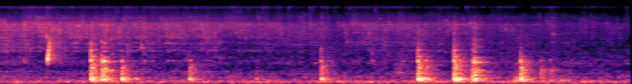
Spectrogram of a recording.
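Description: Garlic-ginger paste and whole spices sizzling in hot oil in a pan, a steady hiss, while a spatula stirs and scrapes through it in about ten short strokes.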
